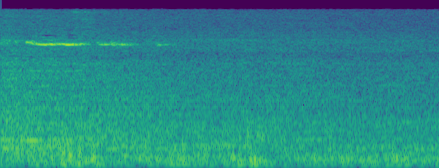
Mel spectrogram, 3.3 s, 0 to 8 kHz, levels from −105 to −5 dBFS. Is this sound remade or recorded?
recorded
